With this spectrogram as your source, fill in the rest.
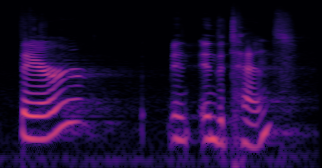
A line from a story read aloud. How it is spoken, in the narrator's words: Abraham said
